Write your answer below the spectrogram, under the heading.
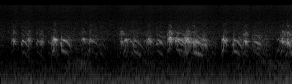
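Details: Several Spotted sandgrouse in southern Morocco calling together: rapid, bubbling, mid-pitched notes in overlapping clusters, louder toward the middle, over a quiet low background.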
